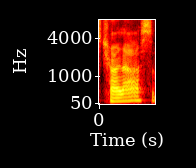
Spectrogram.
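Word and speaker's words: Charnas: luckerson this one Dill Time by Dan Charis charos that's how you pronounce it so for those music lovers out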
